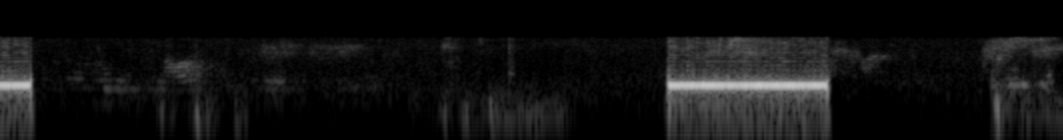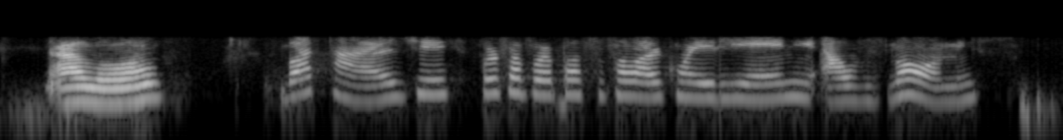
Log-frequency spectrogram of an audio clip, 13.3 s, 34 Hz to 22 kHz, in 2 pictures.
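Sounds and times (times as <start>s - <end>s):
telephone ringback tones of an outgoing call: 0.0s - 0.2s, 4.2s - 5.2s
speech: 7.1s - 7.7s, 8.4s - 12.9s.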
